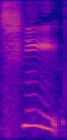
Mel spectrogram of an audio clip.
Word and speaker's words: cheat: Although we have a shit day, not shit, but cheat, shit. I'm European. I don't know how to pronounce it. You pronounce it. So you have a meal where you can go high. – Oh, you're trying to say cheat.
